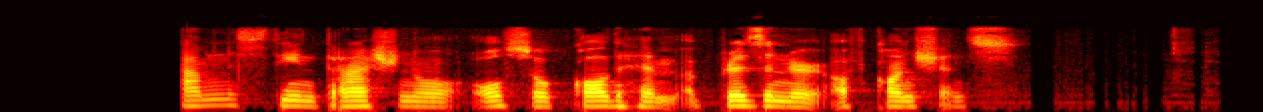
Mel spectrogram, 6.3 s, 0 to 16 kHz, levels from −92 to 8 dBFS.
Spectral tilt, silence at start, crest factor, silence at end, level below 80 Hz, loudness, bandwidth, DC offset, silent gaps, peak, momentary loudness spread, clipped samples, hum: -5 dB/octave; 0.9 s; 20 dB; 1.25 s; -62 dBFS; -21 LUFS; 7.4 kHz; under 0.1%; none; -2 dBFS; 10 LU; under 0.1%; none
